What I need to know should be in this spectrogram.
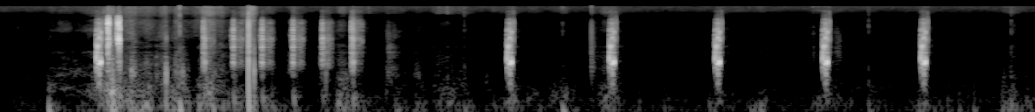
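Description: Short electronic clicks sound as options are picked.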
